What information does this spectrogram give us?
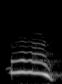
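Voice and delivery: short, very high whoop; mock cheering woo. Preacher to congregation about their imagined army, cheering woo. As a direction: let out a high, loud little woo.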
